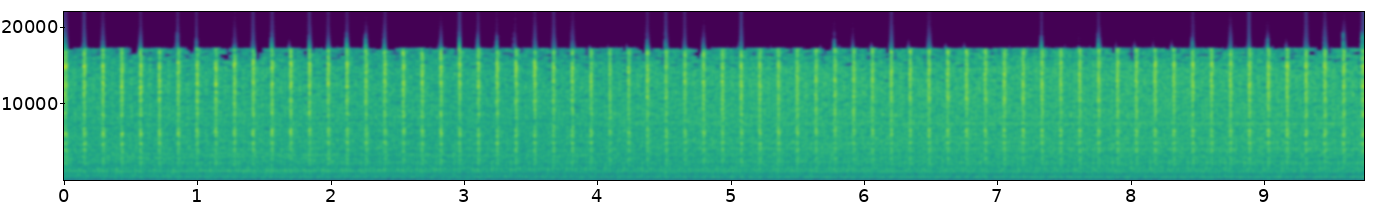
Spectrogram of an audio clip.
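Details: VW Mk4 2.0 petrol engine idling with a fast, sharp, very even ticking over the steady engine hum; cause unknown, owner seeking help.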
